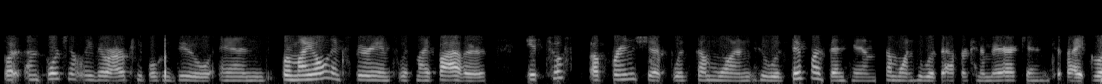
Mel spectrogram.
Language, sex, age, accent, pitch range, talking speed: English, female, 40-59, American, 180-220 Hz, 180 wpm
